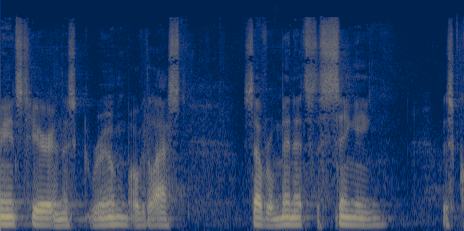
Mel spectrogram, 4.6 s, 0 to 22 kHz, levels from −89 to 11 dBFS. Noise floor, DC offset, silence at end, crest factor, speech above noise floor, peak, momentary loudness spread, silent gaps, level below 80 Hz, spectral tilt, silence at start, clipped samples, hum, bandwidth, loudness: -63 dBFS; under 0.1%; 0 s; 18 dB; 32 dB; -14 dBFS; 13 LU; none; -74 dBFS; -5 dB/octave; 0 s; under 0.1%; none; 17 kHz; -32 LUFS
